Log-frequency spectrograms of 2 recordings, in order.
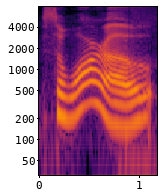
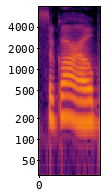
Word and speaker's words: Saguaro: Saguaro, which looks like it's pronounced Saguaro, but it's not, as well as the Petrified Forest National Park, are really unique places, and each of them are unique for their own reasons.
